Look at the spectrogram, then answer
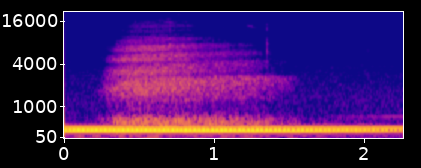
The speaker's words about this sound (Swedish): Vi tar ett djupt andetag till så du bara får landa där du är. Så andas in genom näsan, fyll upp lungor, mage, bröstkorg. Andas in.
